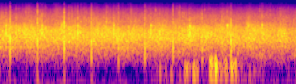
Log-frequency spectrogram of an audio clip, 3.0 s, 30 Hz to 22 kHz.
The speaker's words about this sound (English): And within about 5 years, we paid off every single dollar of that debt by God's grace. And yeah, you can clap for that.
